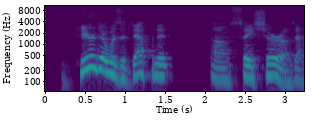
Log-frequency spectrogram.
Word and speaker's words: caesura: Here there was a definite caesura. Is that how you pronounce it?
